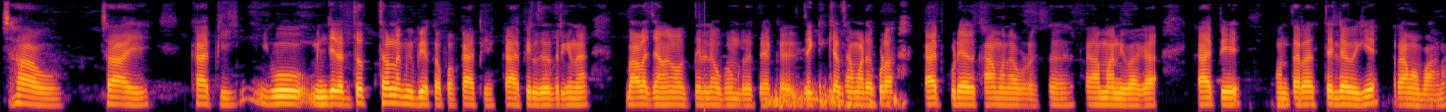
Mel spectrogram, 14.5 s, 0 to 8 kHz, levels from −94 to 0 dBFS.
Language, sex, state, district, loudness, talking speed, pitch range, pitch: Kannada, male, Karnataka, Bellary, -18 LUFS, 140 wpm, 130-140 Hz, 135 Hz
